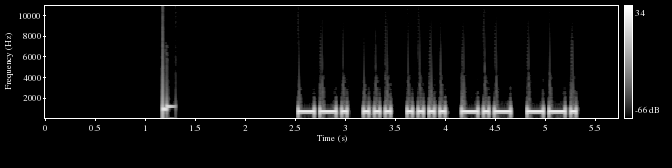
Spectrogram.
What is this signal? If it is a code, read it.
Morse code, heard as a keyed tone, about 22 wpm, 690 Hz. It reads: GSHKG
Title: Code Groups - 5 Letters - 22wpm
